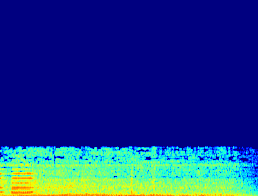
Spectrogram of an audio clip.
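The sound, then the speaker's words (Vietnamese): A car horn honks briefly as a car pulls into a yard, followed by a steady, loud engine rumble that fades slightly at the end. “Cách một lát, có một chiếc xe hơi từ phía Sài Gòn chạy lên bóp kèn, rồi quẹo vô sân nữa.”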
